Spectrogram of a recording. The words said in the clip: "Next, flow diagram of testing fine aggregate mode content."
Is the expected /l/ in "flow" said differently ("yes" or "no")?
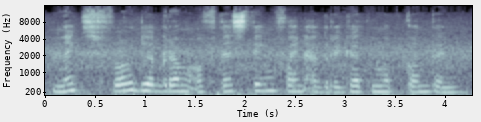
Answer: yes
